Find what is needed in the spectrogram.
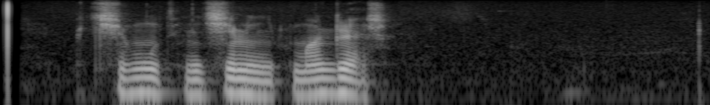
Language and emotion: Russian, angry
